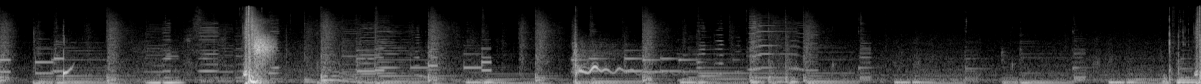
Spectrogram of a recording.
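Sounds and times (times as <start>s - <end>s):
light background music: 0.0s - 12.0s
loud whack: 2.4s - 2.8s.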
